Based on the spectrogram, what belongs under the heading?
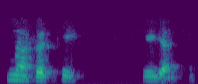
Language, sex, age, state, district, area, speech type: Hindi, male, 30-45, Madhya Pradesh, Balaghat, rural, conversation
